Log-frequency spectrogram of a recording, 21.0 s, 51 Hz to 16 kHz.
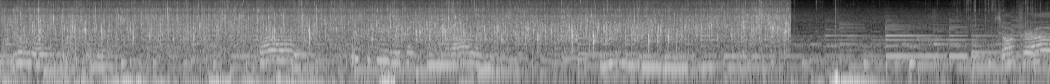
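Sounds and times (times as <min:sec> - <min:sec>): chicken deep-frying in oil: 0:00.0 - 0:15.8.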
